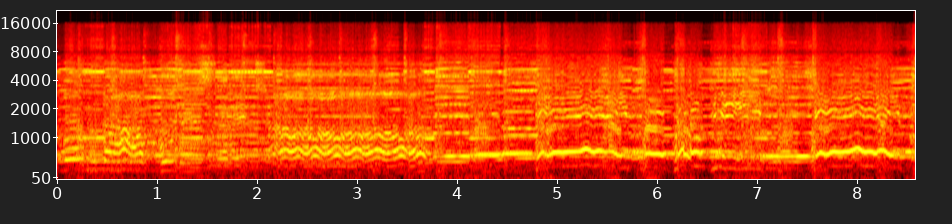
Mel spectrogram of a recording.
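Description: Live Serbian folk music from a band with violins and drums, a male voice singing long, wavering notes over it.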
